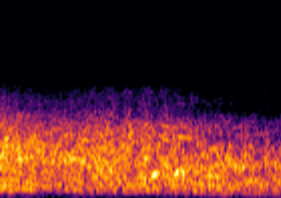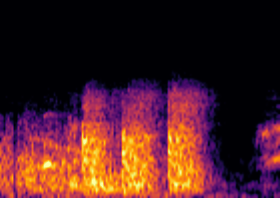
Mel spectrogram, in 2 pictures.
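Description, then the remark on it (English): Three loud, sharp gunshots ring out in quick succession outside an office, each a sudden bang against a steady background of murmuring voices and room noise. “Hey, those shots came from outside the office.”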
